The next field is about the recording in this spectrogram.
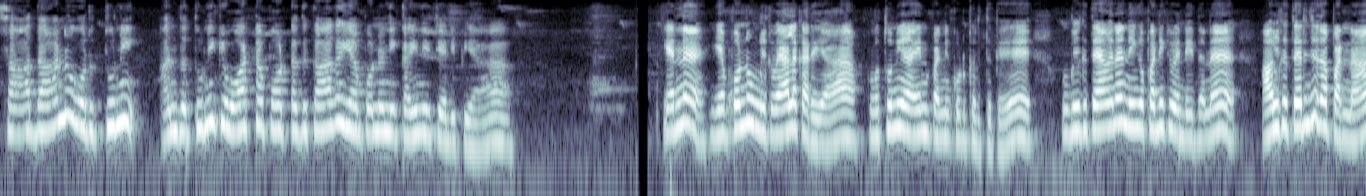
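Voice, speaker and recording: A man's voice: sits high, brisk. A man playing a stern, angry cartoon father. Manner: shouting and scolding.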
